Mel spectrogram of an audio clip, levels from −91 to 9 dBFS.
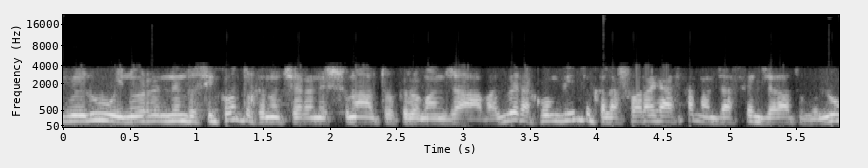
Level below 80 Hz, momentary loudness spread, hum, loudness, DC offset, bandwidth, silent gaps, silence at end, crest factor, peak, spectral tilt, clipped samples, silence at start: -62 dBFS; 6 LU; none; -16 LUFS; under 0.1%; 4.1 kHz; none; 0 s; 12 dB; -4 dBFS; -10 dB/octave; under 0.1%; 0 s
